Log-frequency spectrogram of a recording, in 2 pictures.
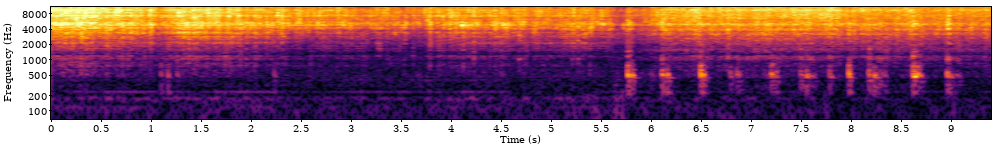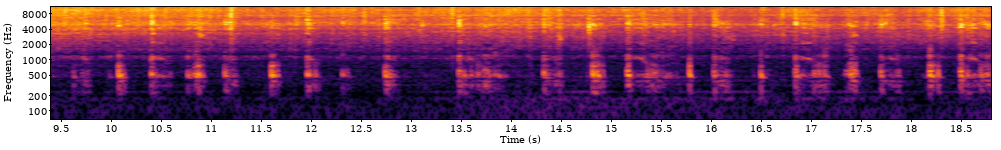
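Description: Onions and whole spices fry in a pan for a chicken gravy, a constant sizzling hiss joined midway by a rapid, rhythmic series of metallic stirring scrapes.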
